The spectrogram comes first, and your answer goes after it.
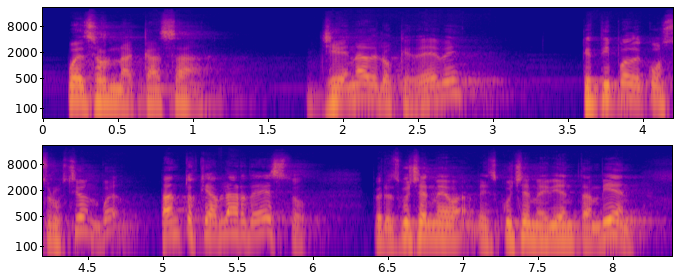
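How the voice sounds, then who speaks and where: Audible room echo surrounds a man talking at a moderate pace, his pitch fairly high with ordinary variation. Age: 60s. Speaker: preacher. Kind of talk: sermon.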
